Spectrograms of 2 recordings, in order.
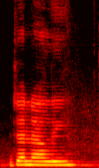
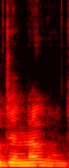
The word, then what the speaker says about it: Janella: Hey, Janelli. Did I say it right? Oh, Janella.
